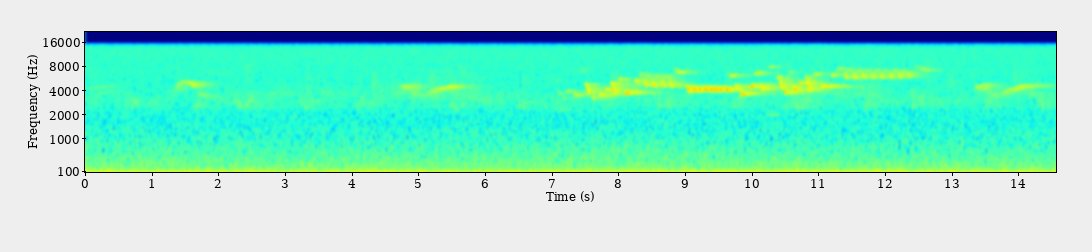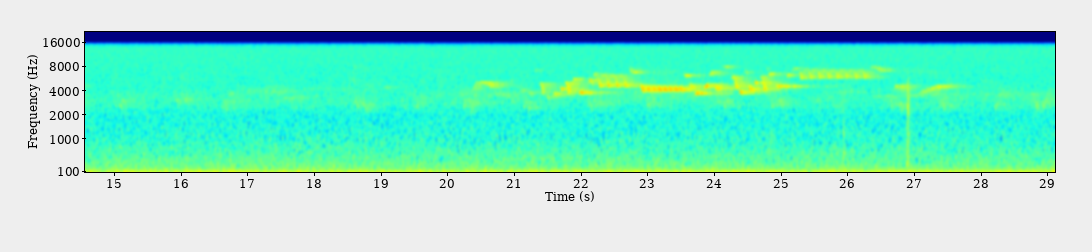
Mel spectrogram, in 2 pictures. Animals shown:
Hermit Thrush (Catharus guttatus), Eastern Wood-Pewee (Contopus virens), Winter Wren (Troglodytes hiemalis)

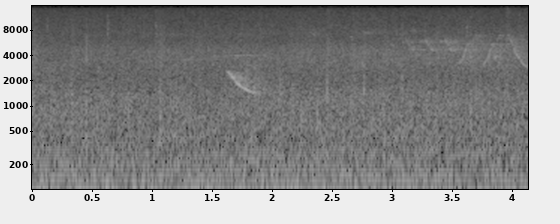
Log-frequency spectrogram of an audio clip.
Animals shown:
Veery (Catharus fuscescens), Chestnut-sided Warbler (Setophaga pensylvanica)

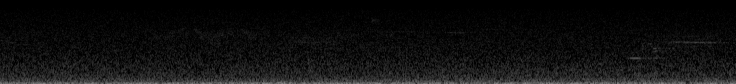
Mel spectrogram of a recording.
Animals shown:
Red-winged Blackbird (Agelaius phoeniceus), Common Yellowthroat (Geothlypis trichas)

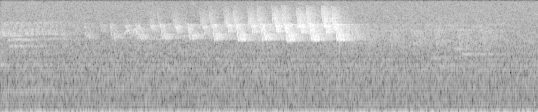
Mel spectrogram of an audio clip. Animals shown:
Pine Warbler (Setophaga pinus), Ovenbird (Seiurus aurocapilla), Wood Thrush (Hylocichla mustelina)

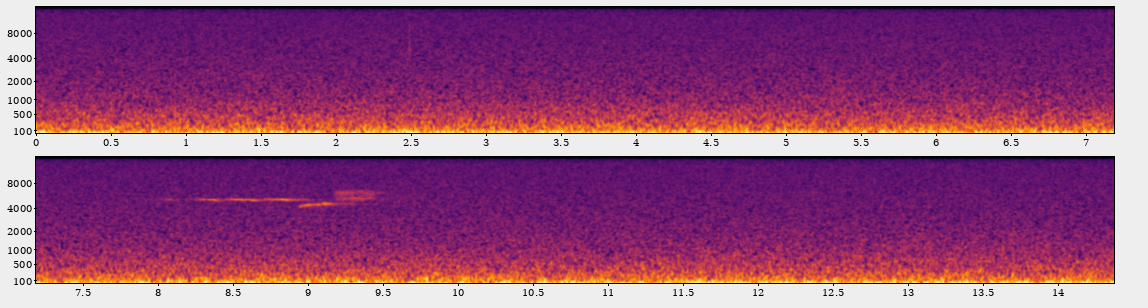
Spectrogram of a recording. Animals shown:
Black-throated Green Warbler (Setophaga virens)

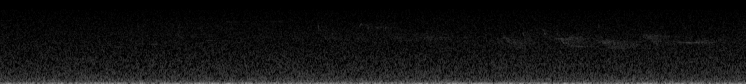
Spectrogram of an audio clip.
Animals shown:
Black-capped Chickadee (Poecile atricapillus), Scarlet Tanager (Piranga olivacea)

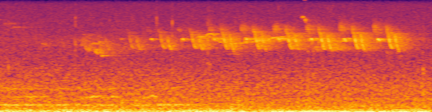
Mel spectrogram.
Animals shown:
Ovenbird (Seiurus aurocapilla)

